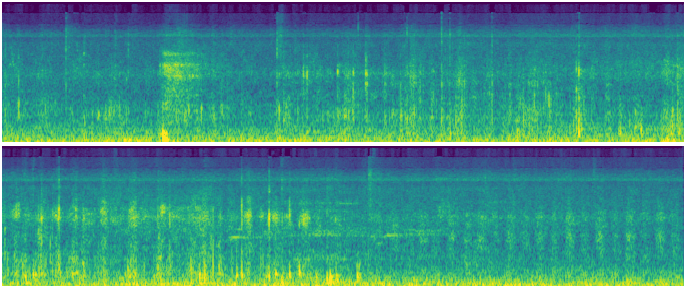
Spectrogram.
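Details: Rottweiler dog breathing hard in fast, even panting pulses for about ten seconds during a live stream, with one sharp click early on and a steady low hum throughout.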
